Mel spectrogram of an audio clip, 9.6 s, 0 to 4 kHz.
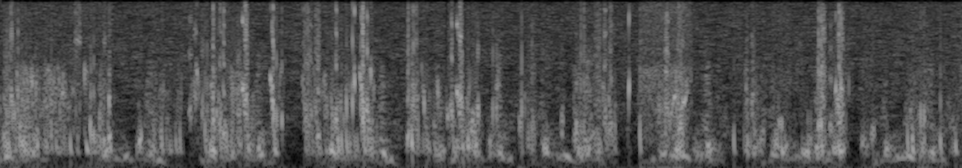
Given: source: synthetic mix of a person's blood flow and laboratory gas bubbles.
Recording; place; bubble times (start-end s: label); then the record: Doppler ultrasound of blood flow; precordium
0.00-1.15 s: bubbles
1.37-1.46 s: bubbles
1.50-1.85 s: bubbles
1.88-2.56 s: bubbles
2.67-2.86 s: bubbles
3.01-3.80 s: bubbles
4.04-4.83 s: bubbles
4.90-5.00 s: bubbles
5.18-5.38 s: bubbles
5.59-5.66 s: bubbles
5.72-6.20 s: bubbles
6.25-6.33 s: bubbles
6.37-6.92 s: bubbles
7.29-7.38 s: bubbles
7.43-7.66 s: bubbles
7.72-7.91 s: bubbles
7.99-8.52 s: bubbles
8.60-8.75 s: bubbles
9.03-9.29 s: bubbles
9.36-9.45 s: bubbles
9.48-9.62 s: bubbles
From the record:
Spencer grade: 4 (maximum detectable bubble signal sounding continuously throughout systole and diastole of every cardiac period, and overriding the amplitude of the normal cardiac signals); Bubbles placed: only in the low amplitude regions of the cardiac cycle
